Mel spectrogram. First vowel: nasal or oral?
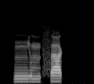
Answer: oral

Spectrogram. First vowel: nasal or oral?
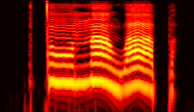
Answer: nasal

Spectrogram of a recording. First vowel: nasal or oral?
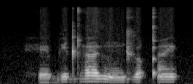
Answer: oral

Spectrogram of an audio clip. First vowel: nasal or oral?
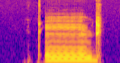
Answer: nasal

